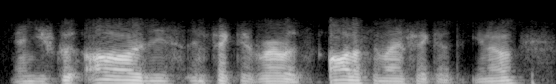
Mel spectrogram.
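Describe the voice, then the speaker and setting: With a non-native accent, a man speaks in a fairly low pitch with monotone, flat intonation. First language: not English. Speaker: tech hobbyist investigating network security. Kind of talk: screen-recorded tutorial walkthrough. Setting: at home next to the router. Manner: hesitant, many fillers.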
